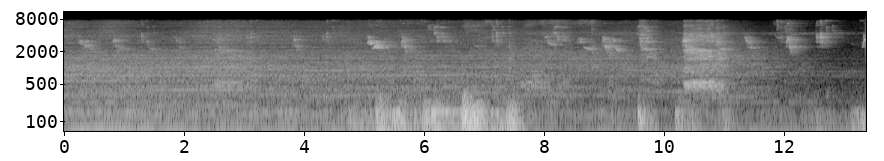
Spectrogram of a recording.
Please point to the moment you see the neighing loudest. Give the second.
11 s.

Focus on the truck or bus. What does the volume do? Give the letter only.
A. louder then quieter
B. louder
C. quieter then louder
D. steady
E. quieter
E.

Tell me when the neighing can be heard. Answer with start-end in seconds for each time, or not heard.
2.5-3.1, 10.3-11.1.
